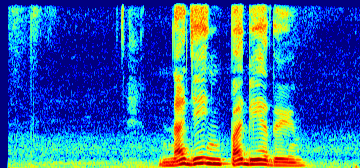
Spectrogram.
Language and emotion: Russian, positive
